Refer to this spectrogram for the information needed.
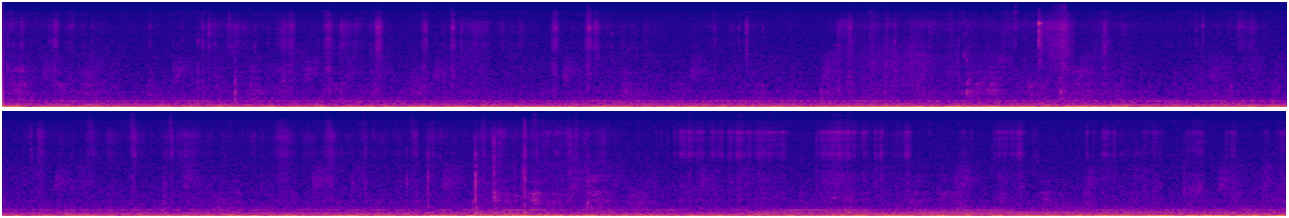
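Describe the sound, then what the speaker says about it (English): Pencil erasing across watercolour paper, a long run of soft, steady rubbing strokes in close, quiet continuous scrubbing with no talk. "I'm just going to erase the extra lines."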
